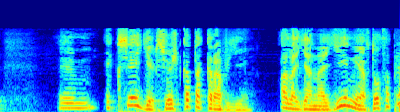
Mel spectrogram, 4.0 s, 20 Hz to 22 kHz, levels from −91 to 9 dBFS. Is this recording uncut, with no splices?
no; 2 cuts; at 1.0 s, 2.6 s

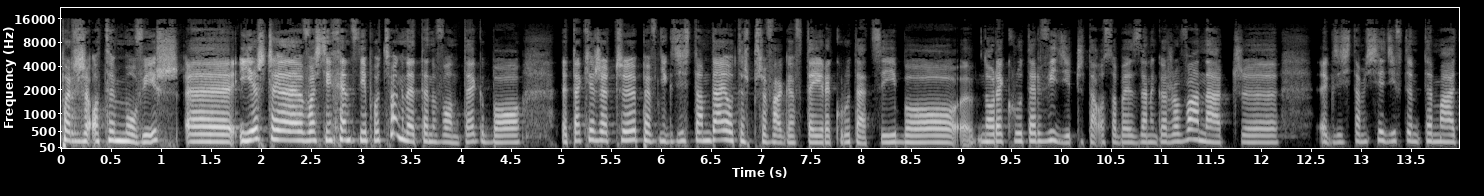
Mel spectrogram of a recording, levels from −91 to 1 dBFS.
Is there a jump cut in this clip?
no; 0 cuts

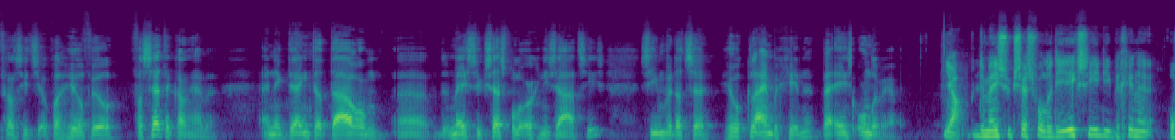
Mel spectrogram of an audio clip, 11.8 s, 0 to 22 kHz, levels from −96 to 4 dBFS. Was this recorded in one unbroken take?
no; 1 cut; at 8.5 s

